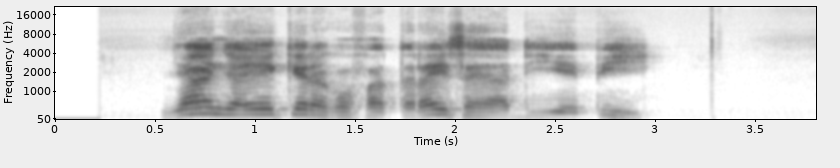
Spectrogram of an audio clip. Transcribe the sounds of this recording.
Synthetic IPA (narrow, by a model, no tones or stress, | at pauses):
ɲaɲaɛkɛɾakʊfataɾaisajadiepʼiː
